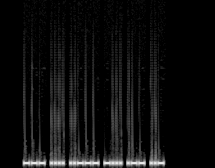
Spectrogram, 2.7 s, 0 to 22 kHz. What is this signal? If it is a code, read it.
Morse code, heard as a keyed tone, about 53 wpm, 700 Hz. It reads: OH2BWU
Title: DXCC-100 Call Signs - 6 Characters - Repeated 2x - 50wpm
